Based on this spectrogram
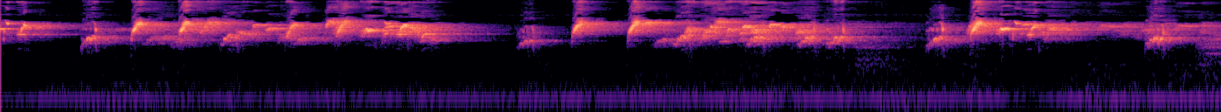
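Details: A caged red-whiskered bulbul from Đồng Nai pours out clear, sweet whistled phrases, each opening with a sharp note and then tumbling through quick warbles, three main bursts with short pauses, faint hum behind.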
